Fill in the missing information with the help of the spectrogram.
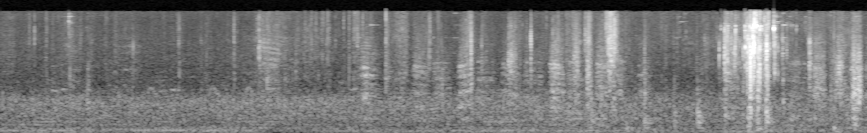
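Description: Quiet sounds from a dog over a steady low background hum, with a brief louder noise about seven and a half seconds in.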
